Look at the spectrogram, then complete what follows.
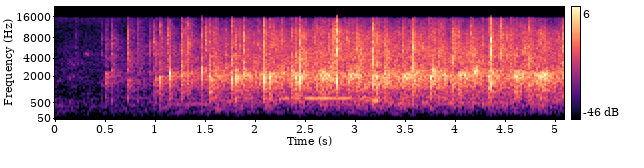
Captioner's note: applause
